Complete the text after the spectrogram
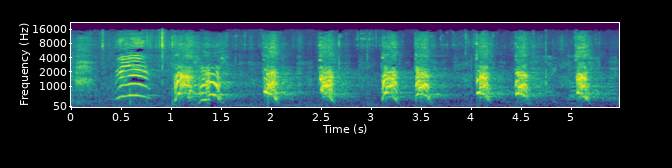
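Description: A dog barks repeatedly at close range.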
